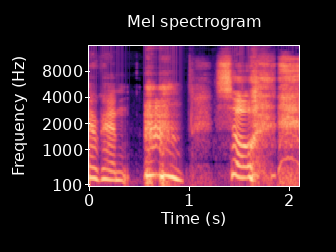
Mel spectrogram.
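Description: Only speech: voices talking in short phrases.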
